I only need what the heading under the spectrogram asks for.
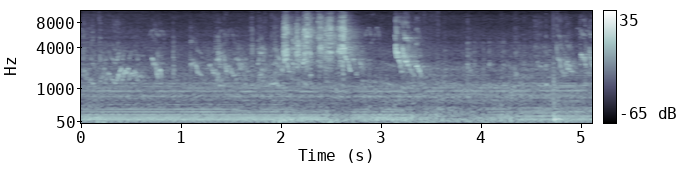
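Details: Caged budgerigars, Australian parrots, recorded September 3, 2023, giving scattered squawky chirps and short warbles, louder in bursts around the middle, over a steady low mechanical hum.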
